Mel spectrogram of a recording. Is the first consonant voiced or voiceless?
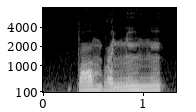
voiceless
